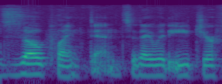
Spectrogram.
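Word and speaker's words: zooplankton: one spelled zoo and the Plankton but we pronounce it Z Plankton carnivores eat only consumers those are your animals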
